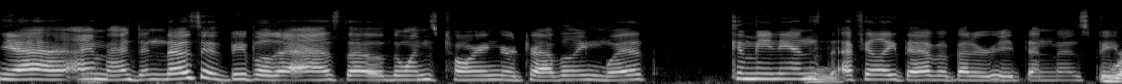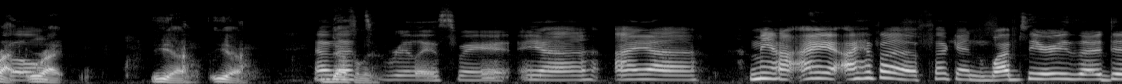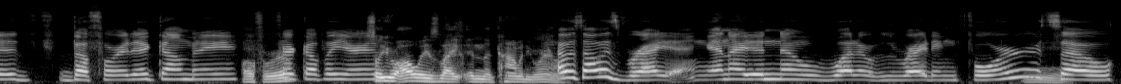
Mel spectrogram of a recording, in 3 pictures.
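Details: Ataxic dysarthria in a 28-year-old woman with Friedreich's ataxia, a progressive genetic disease. Speech and gait problems were noticed around age 15, with diagnosis at 18 about 10 years ago. She uses a wheelchair and takes Skyclarys to slow progression.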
